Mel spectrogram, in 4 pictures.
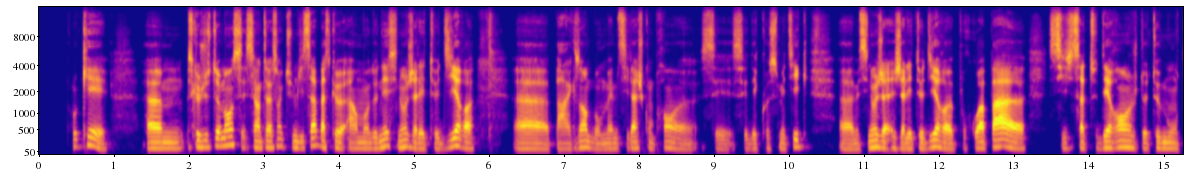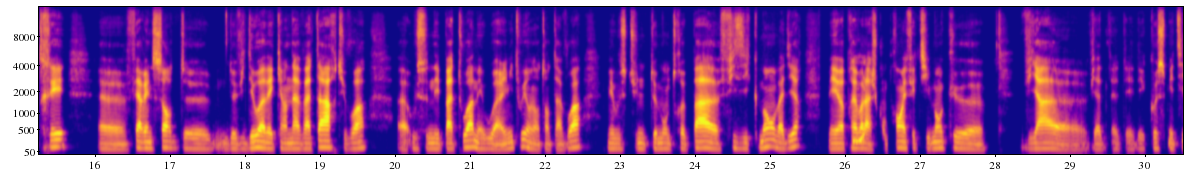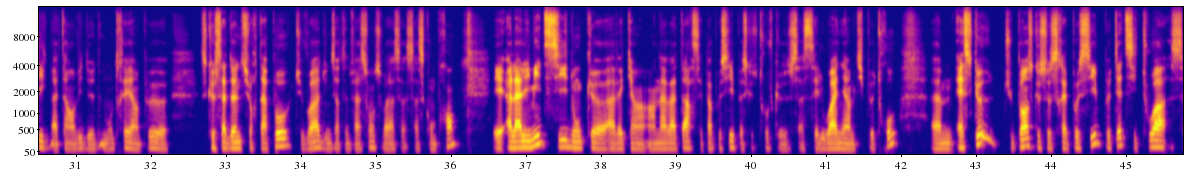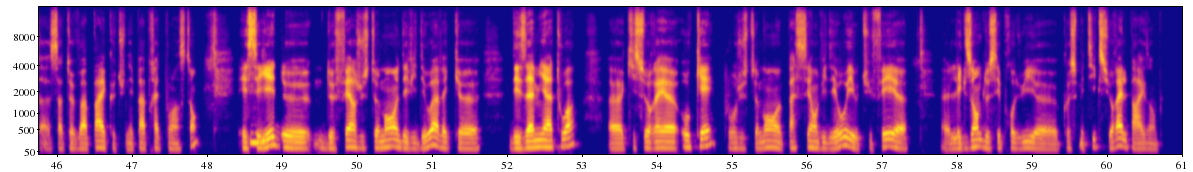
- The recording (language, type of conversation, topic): French, advice, Comment gagner confiance en soi lorsque je dois prendre la parole devant un groupe ?
- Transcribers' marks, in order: none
